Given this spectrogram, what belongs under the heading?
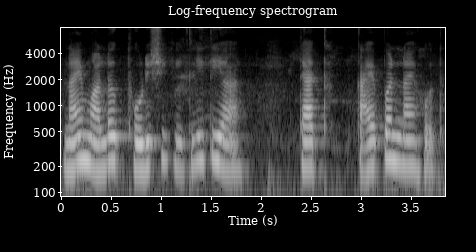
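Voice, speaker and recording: A woman's voice: mid-range voice, steady tone, normal speed, mellow, natural voice. A woman voicing an idle, drinking village husband who speaks meekly and deferentially. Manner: meek and deferential.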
